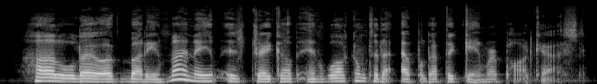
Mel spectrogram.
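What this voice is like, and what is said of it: Weird-sounding voice, sore throat. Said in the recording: “my voice is going to sound very weird because I am not feeling the best right now ... my sore throat”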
